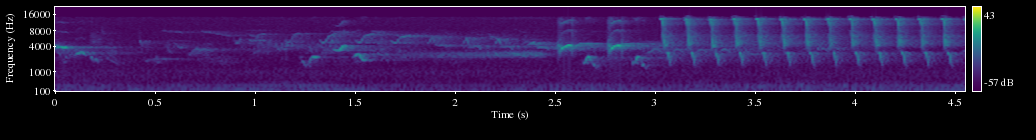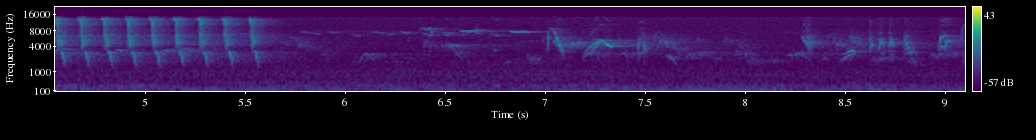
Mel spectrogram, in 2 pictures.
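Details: Common nightingale singing at RSPB Pulborough Brooks: varied whistled phrases, then a long rapid series of about thirty-five loud repeated notes, followed by softer warbles, over a low steady background hum.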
